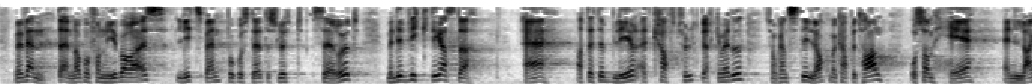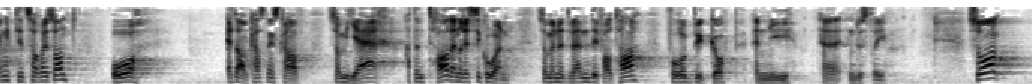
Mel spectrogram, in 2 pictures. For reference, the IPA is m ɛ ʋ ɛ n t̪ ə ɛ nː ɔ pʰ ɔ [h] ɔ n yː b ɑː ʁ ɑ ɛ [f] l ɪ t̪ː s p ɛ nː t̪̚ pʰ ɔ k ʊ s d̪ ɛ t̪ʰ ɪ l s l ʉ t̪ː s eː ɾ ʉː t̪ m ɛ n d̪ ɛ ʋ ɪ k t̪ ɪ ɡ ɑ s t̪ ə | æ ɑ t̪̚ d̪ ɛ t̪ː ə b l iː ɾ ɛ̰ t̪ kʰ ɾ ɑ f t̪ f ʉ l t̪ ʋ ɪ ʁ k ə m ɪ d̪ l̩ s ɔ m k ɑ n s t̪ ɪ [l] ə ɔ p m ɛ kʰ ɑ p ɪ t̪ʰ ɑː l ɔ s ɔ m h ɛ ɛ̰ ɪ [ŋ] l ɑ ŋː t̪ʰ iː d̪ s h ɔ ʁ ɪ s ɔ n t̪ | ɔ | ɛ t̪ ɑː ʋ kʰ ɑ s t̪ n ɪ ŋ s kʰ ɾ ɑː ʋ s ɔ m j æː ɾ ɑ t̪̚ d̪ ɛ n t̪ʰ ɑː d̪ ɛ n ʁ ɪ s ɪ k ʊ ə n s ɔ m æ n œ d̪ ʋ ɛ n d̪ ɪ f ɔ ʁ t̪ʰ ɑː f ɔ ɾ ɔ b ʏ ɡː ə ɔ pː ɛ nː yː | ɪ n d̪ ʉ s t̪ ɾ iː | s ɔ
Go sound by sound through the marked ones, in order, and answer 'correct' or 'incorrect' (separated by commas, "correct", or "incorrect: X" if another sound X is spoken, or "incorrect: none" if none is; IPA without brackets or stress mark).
incorrect: f, incorrect: s, incorrect: lː, incorrect: n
